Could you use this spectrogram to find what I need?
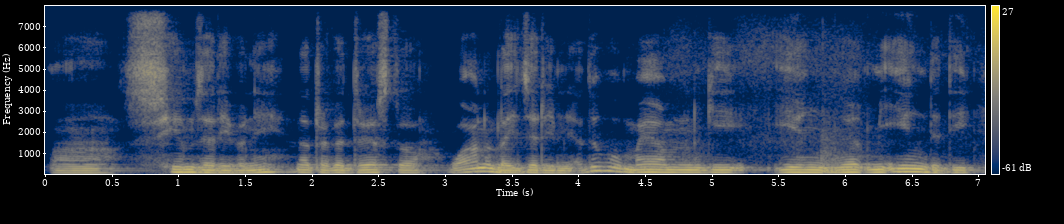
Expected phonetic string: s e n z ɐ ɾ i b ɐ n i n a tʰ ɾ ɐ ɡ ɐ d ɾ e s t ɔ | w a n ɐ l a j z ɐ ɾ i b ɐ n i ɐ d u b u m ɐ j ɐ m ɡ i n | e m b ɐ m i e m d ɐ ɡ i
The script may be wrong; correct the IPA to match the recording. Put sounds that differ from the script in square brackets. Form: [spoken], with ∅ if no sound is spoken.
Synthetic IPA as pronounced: s e [m] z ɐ ɾ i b ɐ n i n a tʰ ɾ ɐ ɡ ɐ d ɾ e s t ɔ | w a n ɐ l a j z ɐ ɾ i b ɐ n i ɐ d u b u m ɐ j [a] m ɡ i [∅] | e [ŋ] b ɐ m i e [ŋ] d ɐ [d] i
